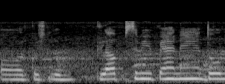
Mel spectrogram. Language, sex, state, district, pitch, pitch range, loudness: Hindi, female, Uttar Pradesh, Jalaun, 250 Hz, 230-260 Hz, -22 LUFS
